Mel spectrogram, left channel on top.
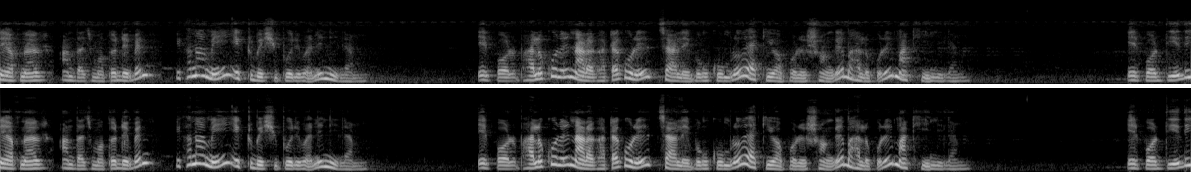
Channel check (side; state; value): both; normal; correlation 0.69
